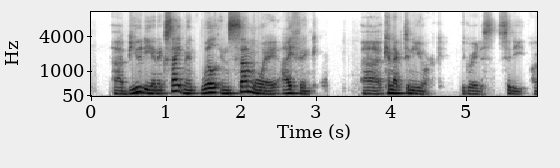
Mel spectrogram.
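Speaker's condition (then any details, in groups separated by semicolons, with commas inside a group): No condition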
